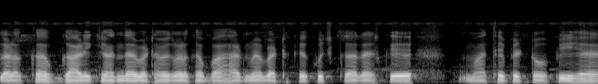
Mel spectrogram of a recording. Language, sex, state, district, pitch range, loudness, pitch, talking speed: Hindi, male, Jharkhand, Deoghar, 90-95 Hz, -17 LUFS, 95 Hz, 210 wpm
